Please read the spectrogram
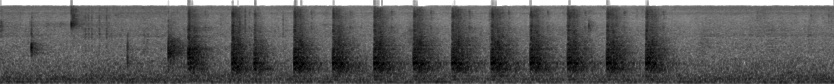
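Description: A run of about a dozen sharp, evenly spaced strikes, about three a second, starting about one and a half seconds in and stopping about a second before the end.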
